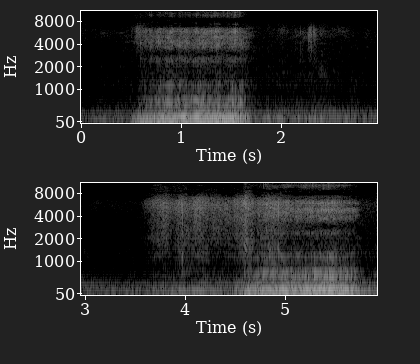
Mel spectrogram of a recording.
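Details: Strange, low, rattling snoring: two long snores about four seconds apart with quiet exhalation between.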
